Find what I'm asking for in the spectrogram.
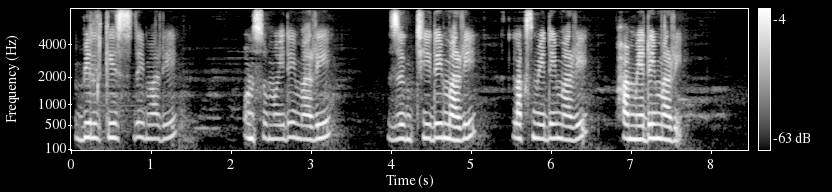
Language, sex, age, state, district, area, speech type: Bodo, female, 18-30, Assam, Udalguri, rural, spontaneous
